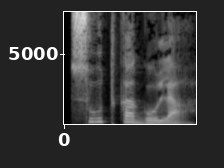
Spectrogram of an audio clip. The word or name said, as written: गोला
